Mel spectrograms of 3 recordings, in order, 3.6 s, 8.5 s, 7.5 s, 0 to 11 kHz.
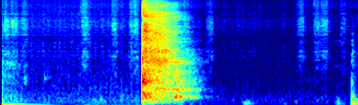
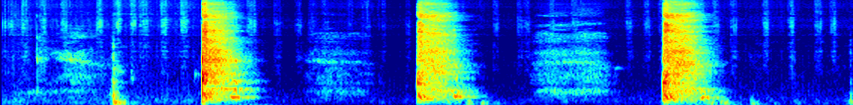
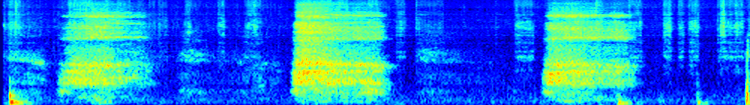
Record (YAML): cough_length: 3.6 s
cough_amplitude: 32768
cough_signal_mean_std_ratio: 0.23
three_cough_length: 8.5 s
three_cough_amplitude: 32767
three_cough_signal_mean_std_ratio: 0.25
exhalation_length: 7.5 s
exhalation_amplitude: 5612
exhalation_signal_mean_std_ratio: 0.53
survey_phase: beta (2021-08-13 to 2022-03-07)
age: 18-44
gender: Female
wearing_mask: 'No'
symptom_none: true
smoker_status: Never smoked
respiratory_condition_asthma: true
respiratory_condition_other: false
recruitment_source: REACT
submission_delay: 1 day
covid_test_result: Negative
covid_test_method: RT-qPCR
